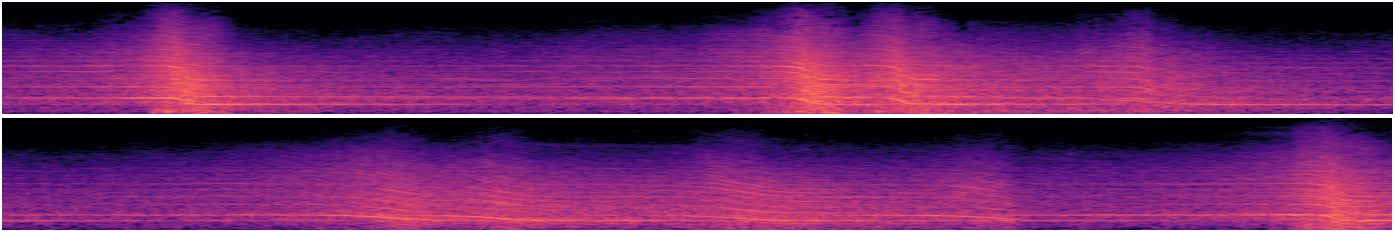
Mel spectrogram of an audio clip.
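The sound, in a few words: IndyCar race cars passing in a racing video game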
